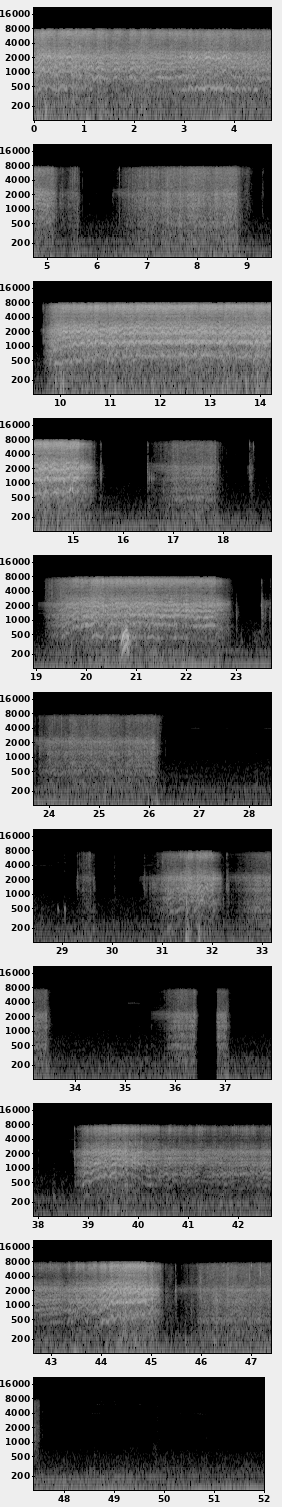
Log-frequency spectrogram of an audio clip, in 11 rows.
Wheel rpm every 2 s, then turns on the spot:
110, 90, 40, 20, 30, 150, 160, 100, 10, 30, 110, 30, 30, 0, 0, 30, 20, 0, 10, 60, 50, 80, 60, 10, 0, 0.
6-8 16-18 24-26 32-34 36-38 44-48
